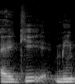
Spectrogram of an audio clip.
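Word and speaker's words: AIKEYME: मैं इसको प्रोनाउंस नहीं कर पाऊंगा लेकिन आप ऐकीमी बोल सकते हैं।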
